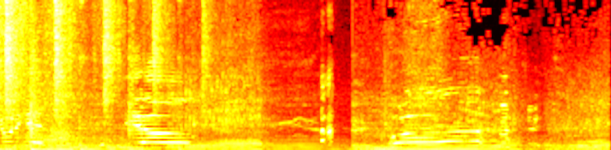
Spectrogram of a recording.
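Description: A small motorbike engine revving, its pitch rising and falling, with voices and music over it.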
